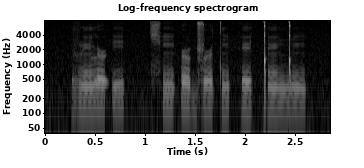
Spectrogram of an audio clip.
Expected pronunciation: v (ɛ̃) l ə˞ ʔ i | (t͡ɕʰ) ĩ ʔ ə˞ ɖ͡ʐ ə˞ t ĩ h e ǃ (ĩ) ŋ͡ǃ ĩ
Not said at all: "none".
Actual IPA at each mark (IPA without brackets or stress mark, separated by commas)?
ẽ, t͡ɕʰ, ẽ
